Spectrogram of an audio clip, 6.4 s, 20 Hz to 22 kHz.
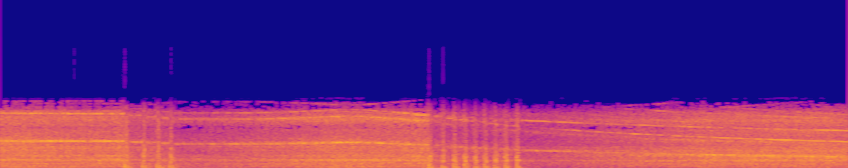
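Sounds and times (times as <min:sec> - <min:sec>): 
jet engine roaring: 0:00.0 - 0:06.3
jet engine compressor stall popping pulses: 0:03.2 - 0:04.0.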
